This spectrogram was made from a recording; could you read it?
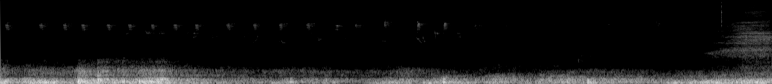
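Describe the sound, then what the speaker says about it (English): Thunder from cloud-to-cloud lightning rolls as a continuous deep rumble over a mountain place during a storm, while small birds chirp steadily and faintly above it. "but so is the thunder"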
